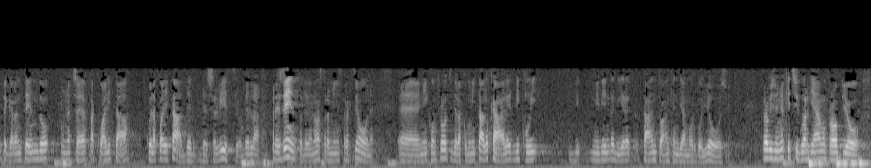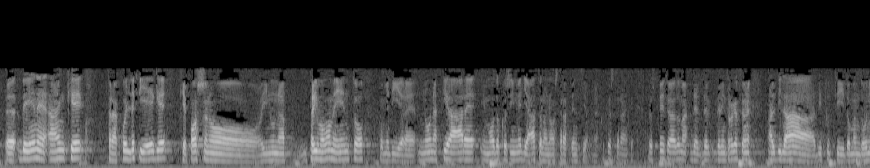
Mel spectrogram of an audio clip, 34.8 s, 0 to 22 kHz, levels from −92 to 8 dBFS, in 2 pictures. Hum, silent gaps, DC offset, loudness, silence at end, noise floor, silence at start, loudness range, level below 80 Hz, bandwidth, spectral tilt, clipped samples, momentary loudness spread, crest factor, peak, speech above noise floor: none; none; 0.4%; -23 LUFS; 0 s; -48 dBFS; 0 s; 9 LU; -38 dBFS; 5 kHz; -9 dB/octave; under 0.1%; 14 LU; 22 dB; -2 dBFS; 25 dB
